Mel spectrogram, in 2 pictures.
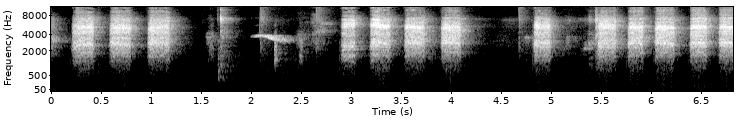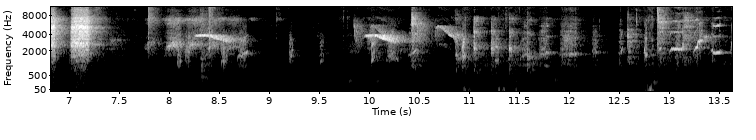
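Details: Greater green leafbird delivering rapid runs of harsh, rasping chattered notes, several per second, broken by a few slurred whistles, then softer scattered chips toward the end.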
